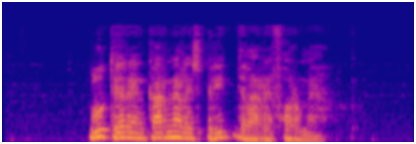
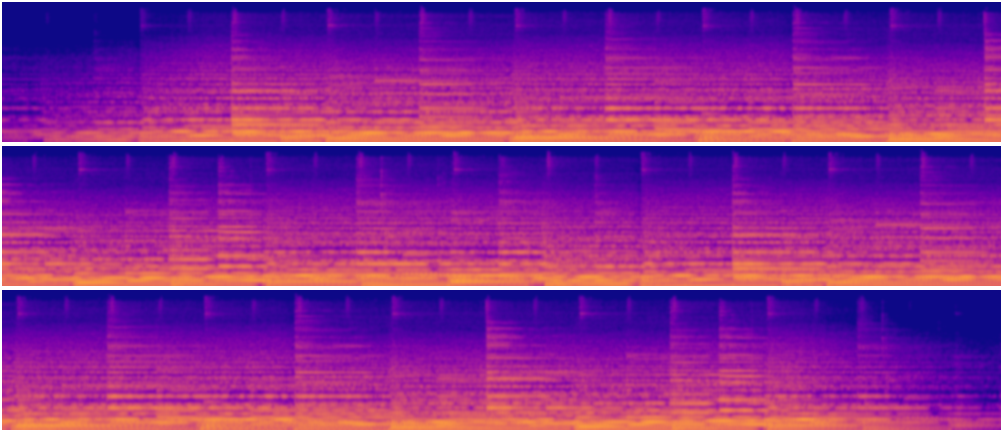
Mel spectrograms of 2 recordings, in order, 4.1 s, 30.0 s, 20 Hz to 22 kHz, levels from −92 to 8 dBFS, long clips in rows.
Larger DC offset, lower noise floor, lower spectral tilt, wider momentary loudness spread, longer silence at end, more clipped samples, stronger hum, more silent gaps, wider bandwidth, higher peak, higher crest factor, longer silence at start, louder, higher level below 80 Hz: neither; first, -70 dBFS vs -45 dBFS; about the same, -8 dB/octave vs -8.5 dB/octave; first, 14 LU vs 4 LU; first, 0.9 s vs 0.2 s; neither; neither; neither; second, 10.5 kHz vs 15.5 kHz; about the same, -6 dBFS vs -6 dBFS; about the same, 16 dB vs 14 dB; first, 0.9 s vs 0.35 s; about the same, -21 LUFS vs -20 LUFS; second, -54 dBFS vs -32 dBFS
